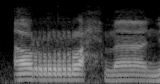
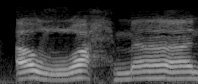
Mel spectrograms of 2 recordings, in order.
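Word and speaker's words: الرحمن: And they'll say, Ar-Rahman Ar-Rahim. I'm exaggerating so you understand what the mistake is. Okay? This is a mistake. You cannot allow the tongue to roll. Ar-Rahman is a mistake. Ar-Rahman Ar-Rahim.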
